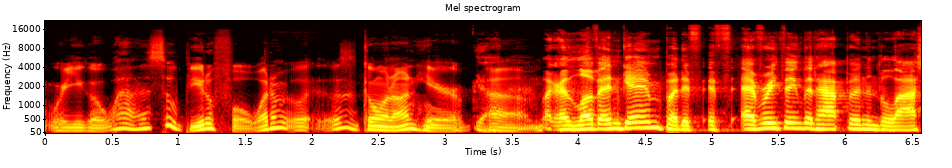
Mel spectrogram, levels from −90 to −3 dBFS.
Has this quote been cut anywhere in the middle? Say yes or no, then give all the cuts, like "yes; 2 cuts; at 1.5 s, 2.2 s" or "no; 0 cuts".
no; 0 cuts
